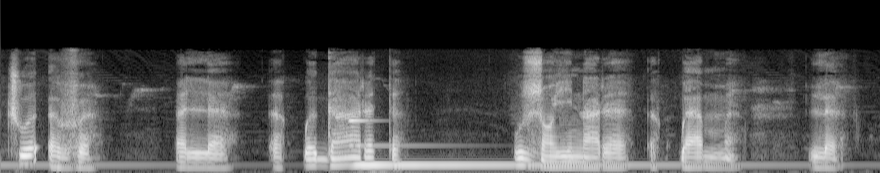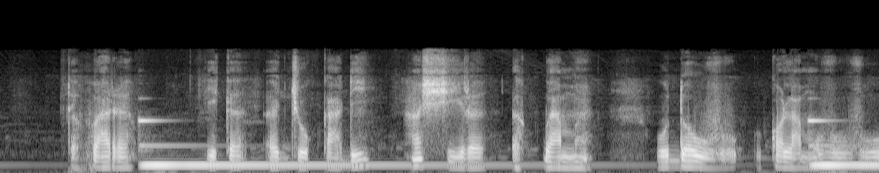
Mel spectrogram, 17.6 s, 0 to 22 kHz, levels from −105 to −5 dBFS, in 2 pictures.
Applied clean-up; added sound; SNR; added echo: none; Marimba, xylophone; 5 dB; none.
